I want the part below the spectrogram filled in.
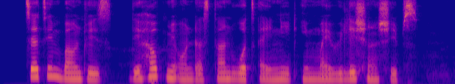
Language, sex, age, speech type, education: Nigerian Pidgin, female, 15-29, spontaneous, tertiary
